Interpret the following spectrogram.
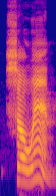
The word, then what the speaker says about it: Samhain: So the tradition originated with the ancient Celtic festival, Samhain, spelled S-A-M-H-A-I-N. But it says it's pronounced Sowin, S-O-W-I-N.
